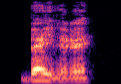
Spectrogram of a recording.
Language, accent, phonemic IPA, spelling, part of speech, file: French, Canada, /bɛl.ʁɛ/, bêlerait, verb, LL-Q150 (fra)-bêlerait.wav
- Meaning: third-person singular conditional of bêler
